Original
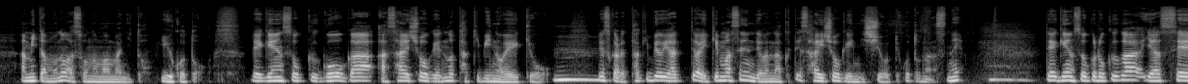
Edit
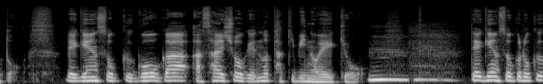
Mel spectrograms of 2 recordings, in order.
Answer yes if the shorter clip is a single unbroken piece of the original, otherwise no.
no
